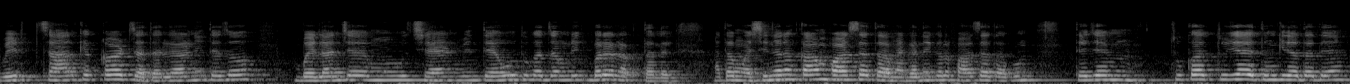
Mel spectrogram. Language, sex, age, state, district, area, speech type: Goan Konkani, male, 45-60, Goa, Tiswadi, rural, spontaneous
